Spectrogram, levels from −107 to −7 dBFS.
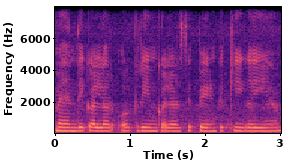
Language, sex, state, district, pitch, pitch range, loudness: Hindi, female, Bihar, Sitamarhi, 215 Hz, 210-220 Hz, -34 LUFS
